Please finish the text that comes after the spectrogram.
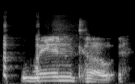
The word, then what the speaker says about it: Wyncote: a place in Pennsylvania that I probably can't pronounce the name of. I say Wyncote.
